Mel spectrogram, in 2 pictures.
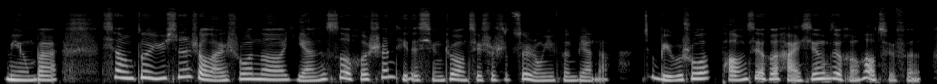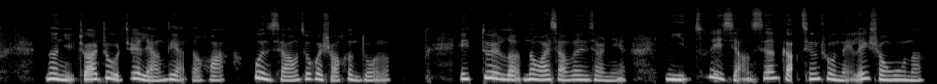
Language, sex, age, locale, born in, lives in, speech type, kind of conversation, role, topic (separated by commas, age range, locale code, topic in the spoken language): Chinese, female, 30-34, zh-CN, China, United States, read, expert-assistant, expert, 如何简单有效地整理和展示海洋生物照片和笔记？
